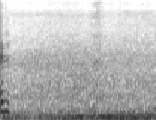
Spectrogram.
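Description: Low, steady rumble of a motor vehicle, a little louder about halfway through.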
